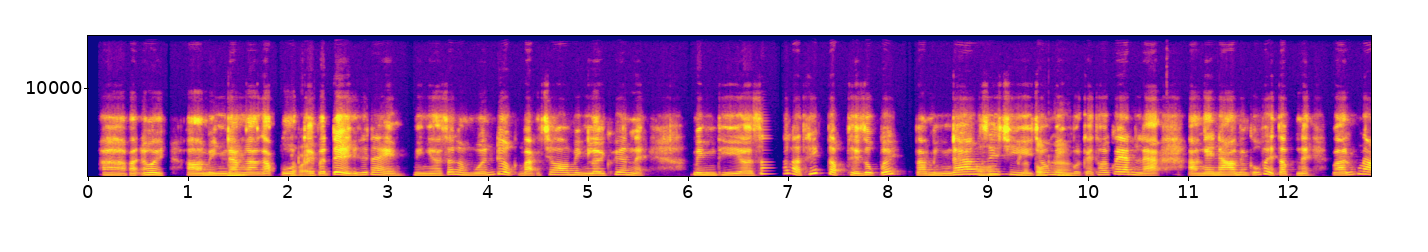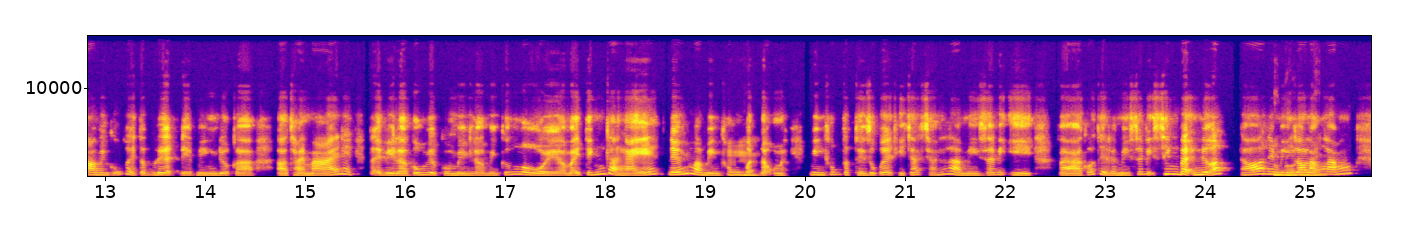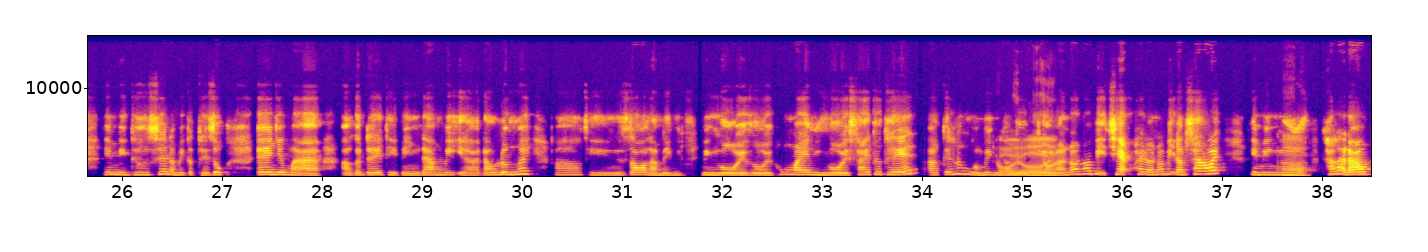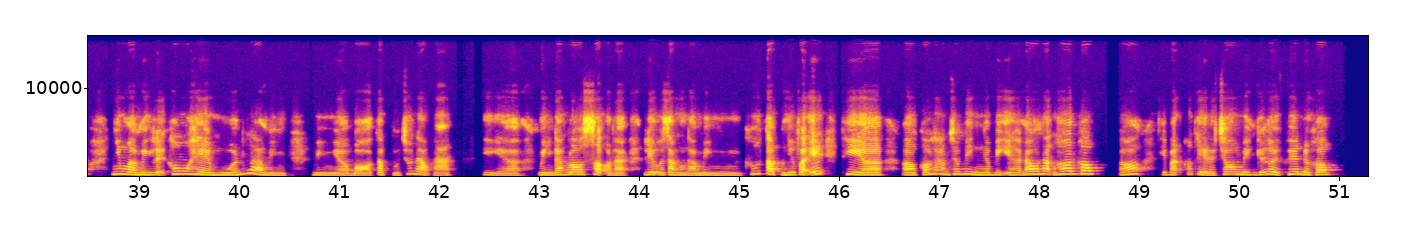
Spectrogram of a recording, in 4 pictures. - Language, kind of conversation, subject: Vietnamese, advice, Tôi bị đau lưng khi tập thể dục và lo sẽ làm nặng hơn, tôi nên làm gì?
- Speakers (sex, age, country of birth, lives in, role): female, 30-34, Vietnam, Vietnam, user; male, 25-29, Vietnam, Vietnam, advisor
- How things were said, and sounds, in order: tapping; other background noise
